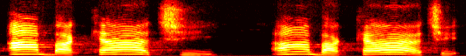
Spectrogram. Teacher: a sílaba mais forte é o cá então é sente ali no final tem um som fraco ó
